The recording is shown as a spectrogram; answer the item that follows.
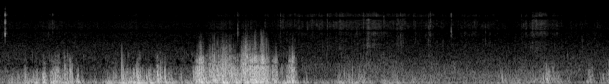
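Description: Wind buffeting the phone's microphone in uneven gusts, a low rumble, with the strongest gust about two seconds in lasting about a second.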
